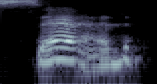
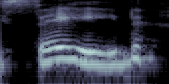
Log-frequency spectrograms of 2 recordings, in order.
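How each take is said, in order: First: The vowel is a short E sound. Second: The vowel is a long A sound. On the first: The speaker calls it right. "it's really just the short E sound that said makes" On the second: The speaker calls it wrong. "the first vowel would say A, so it should be said"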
